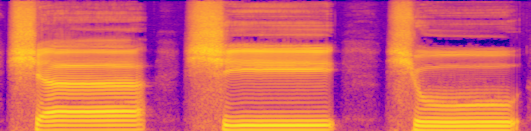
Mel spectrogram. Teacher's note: شین میں صفت تفشی پائی جاتی ہے، یعنی اس میں آواز پھیل جاتی ہے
